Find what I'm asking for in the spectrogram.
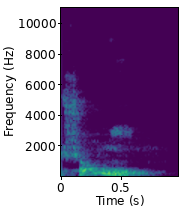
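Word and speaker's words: Xiaomi: Bitcoin steht vor dem Allzeithoch, Anhäuser Busch ist ein Thema und Show Me richtig ausgesprochen, am Automarkt.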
